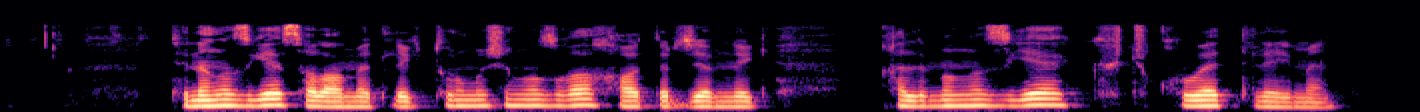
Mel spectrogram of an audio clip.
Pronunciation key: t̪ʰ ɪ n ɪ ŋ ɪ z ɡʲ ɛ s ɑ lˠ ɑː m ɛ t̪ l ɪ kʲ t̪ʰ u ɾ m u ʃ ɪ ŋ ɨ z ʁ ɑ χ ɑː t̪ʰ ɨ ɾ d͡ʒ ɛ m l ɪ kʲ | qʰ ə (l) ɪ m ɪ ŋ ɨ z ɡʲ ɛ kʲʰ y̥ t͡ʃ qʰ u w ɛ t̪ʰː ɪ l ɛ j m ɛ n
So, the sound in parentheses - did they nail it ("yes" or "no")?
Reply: yes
